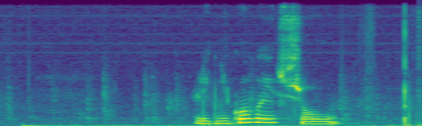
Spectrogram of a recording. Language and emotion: Russian, neutral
